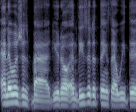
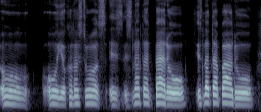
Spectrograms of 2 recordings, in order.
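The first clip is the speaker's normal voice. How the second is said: put-on Ghanaian accent, pitched higher; 3 semitones higher than usual. Retelling what the doctor said about the labs: imitating a Ghanaian accent. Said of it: "Ghanaian, that's how they talk".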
